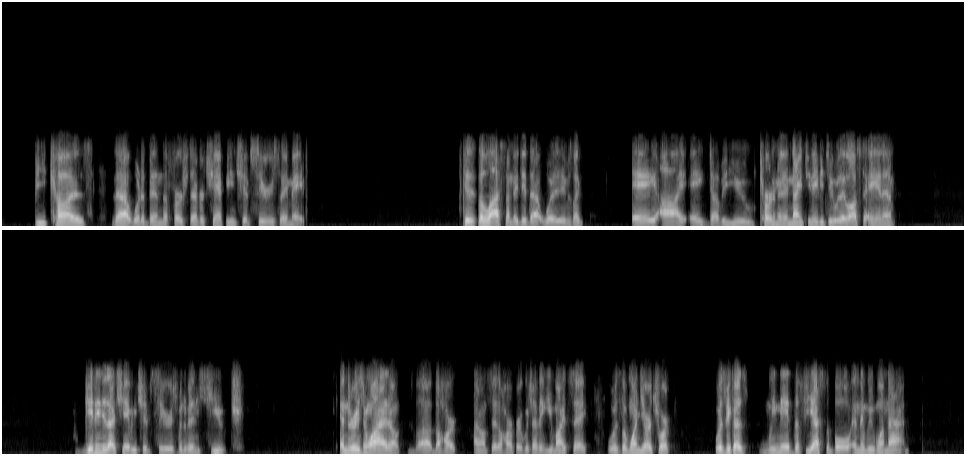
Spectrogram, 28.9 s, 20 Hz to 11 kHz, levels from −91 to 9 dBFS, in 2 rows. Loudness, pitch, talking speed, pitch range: -23 LUFS, 115 Hz, 165 wpm, 110-125 Hz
